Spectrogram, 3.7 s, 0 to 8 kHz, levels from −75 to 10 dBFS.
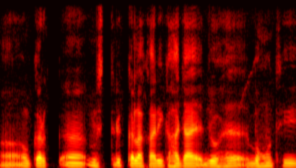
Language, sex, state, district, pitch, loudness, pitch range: Chhattisgarhi, male, Chhattisgarh, Rajnandgaon, 125 Hz, -19 LUFS, 120-130 Hz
